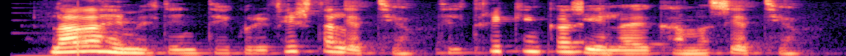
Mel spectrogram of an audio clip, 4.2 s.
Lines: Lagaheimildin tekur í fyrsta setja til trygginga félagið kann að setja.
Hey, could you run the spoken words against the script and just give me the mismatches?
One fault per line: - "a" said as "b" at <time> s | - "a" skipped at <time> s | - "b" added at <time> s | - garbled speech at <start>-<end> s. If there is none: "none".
none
